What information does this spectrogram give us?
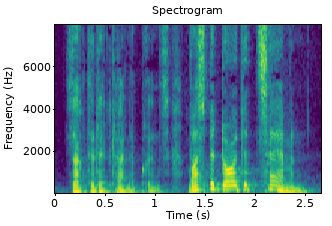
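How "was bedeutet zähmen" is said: put-on high childlike story voice; voiced little prince, lifted well up. A narrator's reading. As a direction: pitch it high for a small boy.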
